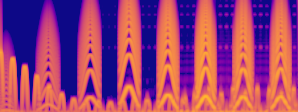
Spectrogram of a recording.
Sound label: pop, Sound of a duck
